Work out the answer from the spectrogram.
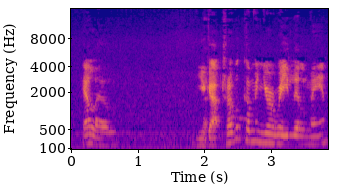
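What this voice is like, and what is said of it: Put-on character voice. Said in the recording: “putting on the voice ... It's like voice filtering. It's like activating Dolly voice filter.”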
